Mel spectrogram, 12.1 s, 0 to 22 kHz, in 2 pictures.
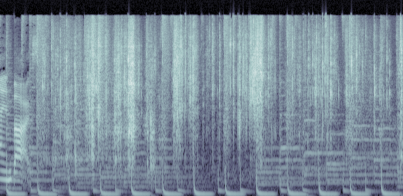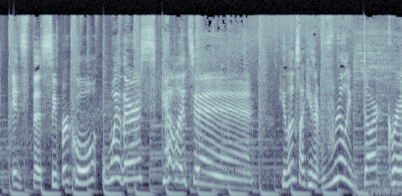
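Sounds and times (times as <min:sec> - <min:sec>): foil wrapper crinkling: 0:00.6 - 0:06.1.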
